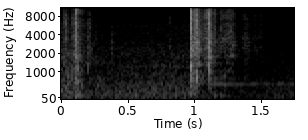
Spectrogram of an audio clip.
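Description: A Canon FTb film camera shutter at 1/8 second, a crisp opening click followed almost a second later by a louder double clack with a brief mechanical rattle, close-up and alone in quiet surroundings.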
